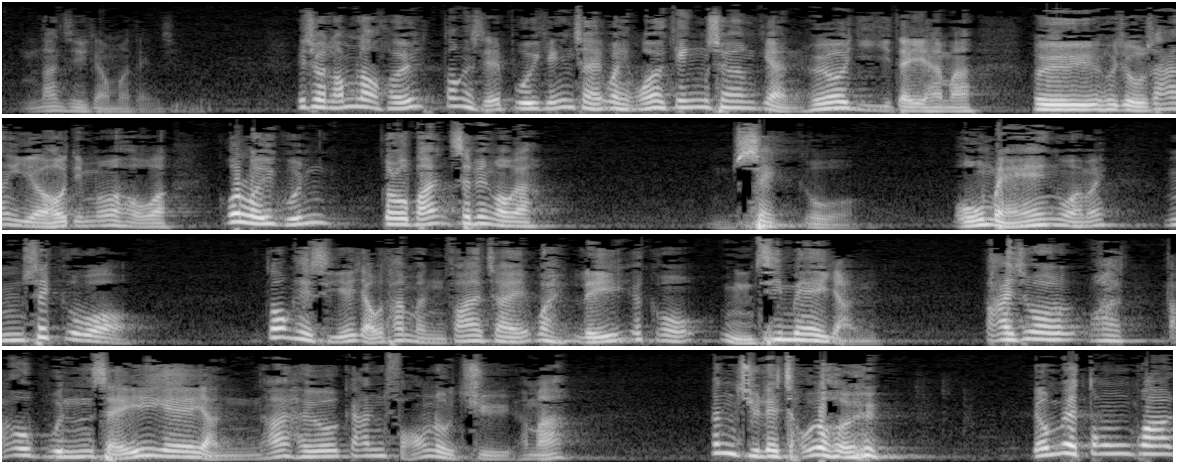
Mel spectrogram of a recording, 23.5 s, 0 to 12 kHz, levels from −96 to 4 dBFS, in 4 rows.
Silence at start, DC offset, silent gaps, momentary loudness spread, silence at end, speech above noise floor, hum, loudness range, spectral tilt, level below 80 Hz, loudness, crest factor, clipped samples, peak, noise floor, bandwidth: 0.15 s; under 0.1%; none; 13 LU; 0 s; 43 dB; none; 4 LU; -6 dB/octave; -44 dBFS; -16 LUFS; 16 dB; under 0.1%; 0 dBFS; -58 dBFS; 11 kHz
